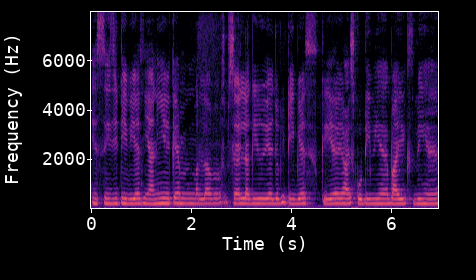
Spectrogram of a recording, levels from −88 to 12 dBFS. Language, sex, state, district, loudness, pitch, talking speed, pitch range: Hindi, female, Chhattisgarh, Kabirdham, -29 LUFS, 200 Hz, 235 wpm, 195-205 Hz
